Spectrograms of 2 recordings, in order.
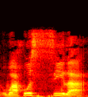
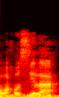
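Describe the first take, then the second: First: WA HUSSILA with a thin, light S; sad read as sin. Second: WA HUSSILA lower, with a heavy emphatic S; correct heavy sad. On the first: Teacher shows learners the mistake, sad flattened into sin. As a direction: say HUSSILA wrongly with a plain S. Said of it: "nggak boleh dibaca seperti sin". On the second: Teacher corrects the wrong reading, full sad sound. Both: Shown as a demonstration.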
